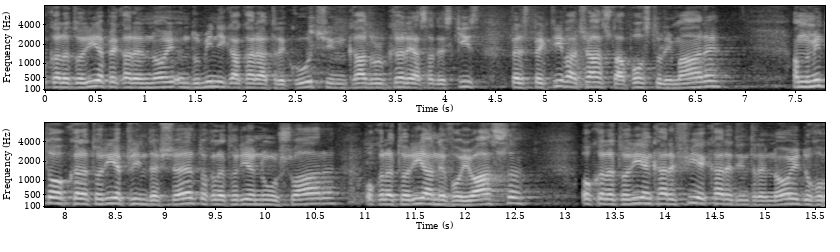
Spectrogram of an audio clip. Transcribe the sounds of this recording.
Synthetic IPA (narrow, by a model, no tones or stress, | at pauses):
okələt̪o̞ɾije̞pe̞kaɾe̞no̞jɨnd̪uminikakaɾe̞at̪ɾe̞kut̪ʃiɨŋkad̪ɾulkəɾejasad̪e̞skʲis | pe̞rspe̞k̚t̪ivaːt͡ʃast̪aːpo̞st̪ulujmaɾe̞ | amnumit̪o̞kələt̪o̞ɾije̞pɾind̪e̞ʃe̞rt̪o̞kələt̪o̞ɾije̞nuːʃoaɾəo̞kələt̪o̞ɾijane̞vo̞joasə | o̞kələt̪o̞ɾije̞ɨŋkaɾe̞fije̞kaɾe̞d̪int̪ɾe̞no̞jd̪uɦo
